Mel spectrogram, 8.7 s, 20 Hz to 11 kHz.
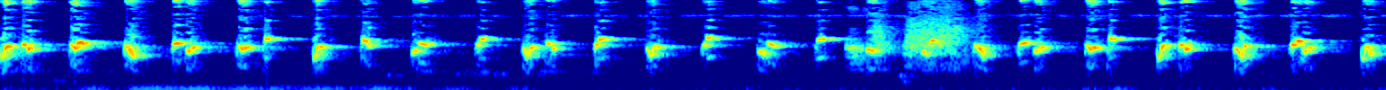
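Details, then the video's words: Bird singing a ropelan in one breath for more than two minutes; a run of rapid whistled notes near three per second, clipped and bright, with a low rumble early on and a brief scratchy noise midway. "Inilah Ropelan Sekali Nafas 2 menit lebih"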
